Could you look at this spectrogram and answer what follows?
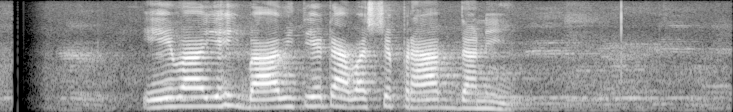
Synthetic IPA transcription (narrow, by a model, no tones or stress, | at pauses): eːʋaːjeɦibaːʋit̪ejəʈəaʋaʃjəpɾaːɡ̚d̪aneː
